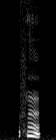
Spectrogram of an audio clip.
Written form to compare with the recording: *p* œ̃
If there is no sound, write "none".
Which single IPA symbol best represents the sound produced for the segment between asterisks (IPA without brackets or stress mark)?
f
